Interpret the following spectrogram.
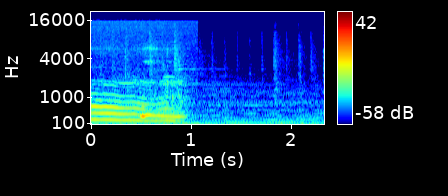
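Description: A woman's long, wordless, drawn-out voice during an embrace, slowly falling in pitch and stopping about a second in.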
